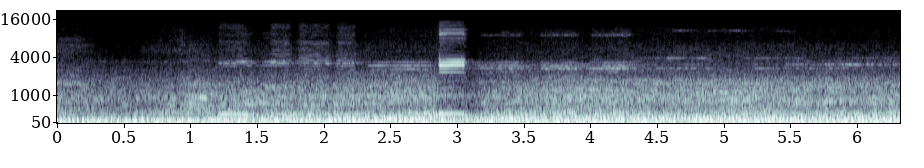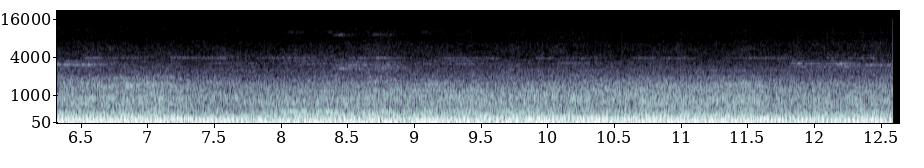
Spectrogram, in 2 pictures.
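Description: City traffic as a TVS Ntorq 125 scooter pulls away from a stop and picks up speed, its single-cylinder engine humming under the road noise. Vehicle horns honk briefly about one to three seconds in.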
